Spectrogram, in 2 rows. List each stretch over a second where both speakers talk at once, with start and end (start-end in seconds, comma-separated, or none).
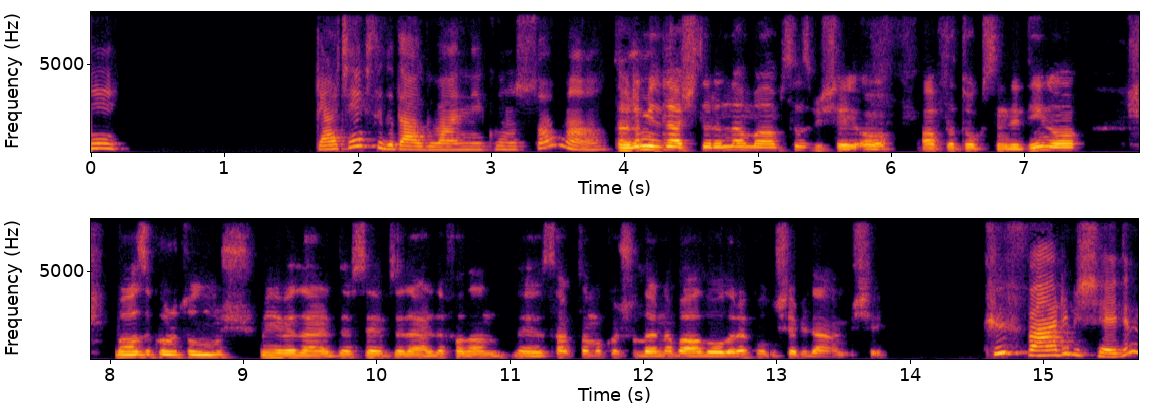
none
